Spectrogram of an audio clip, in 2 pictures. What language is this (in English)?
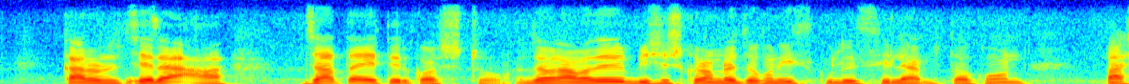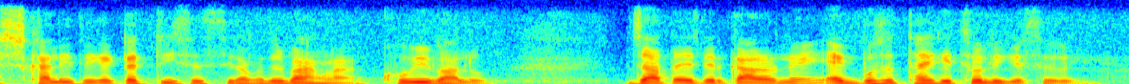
Bangla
